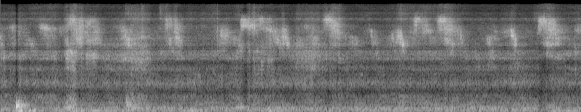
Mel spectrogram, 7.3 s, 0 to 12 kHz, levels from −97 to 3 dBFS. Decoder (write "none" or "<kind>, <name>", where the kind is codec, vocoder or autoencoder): codec, SNAC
